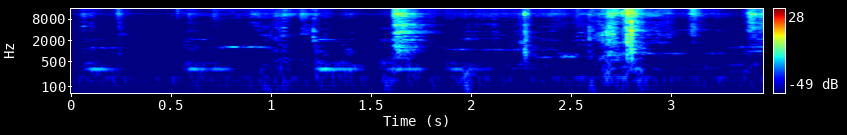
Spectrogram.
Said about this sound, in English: I'm just shuffling the cards here.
